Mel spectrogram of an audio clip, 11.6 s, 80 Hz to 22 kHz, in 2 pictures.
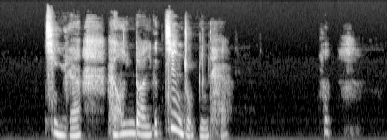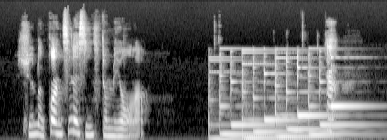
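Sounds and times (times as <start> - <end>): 
speech: 0.7 - 3.5, 4.8 - 5.4, 6.1 - 8.0, 8.9 - 9.8
mobile phone ringtone with bright electronic melody: 9.0 - 11.5.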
